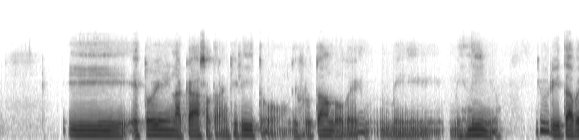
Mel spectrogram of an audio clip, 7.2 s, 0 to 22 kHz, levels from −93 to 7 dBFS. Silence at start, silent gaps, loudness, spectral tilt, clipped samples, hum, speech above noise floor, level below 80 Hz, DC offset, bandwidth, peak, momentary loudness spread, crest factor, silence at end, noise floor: 0.85 s; none; -22 LUFS; -9.5 dB/octave; under 0.1%; none; 44 dB; -52 dBFS; under 0.1%; 7 kHz; -4 dBFS; 12 LU; 18 dB; 0 s; -65 dBFS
